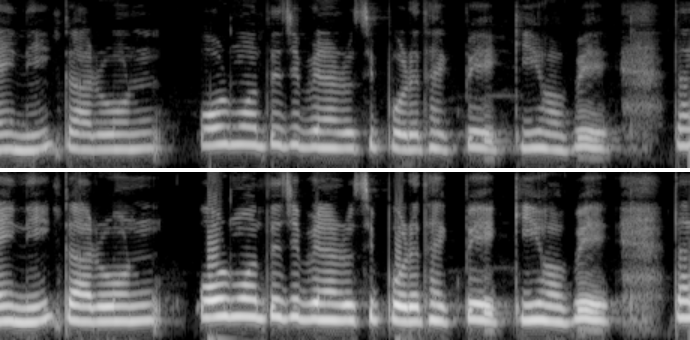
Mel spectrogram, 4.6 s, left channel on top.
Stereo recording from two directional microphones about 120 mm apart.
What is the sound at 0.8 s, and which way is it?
A woman's voice, 30° right (ahead or behind).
